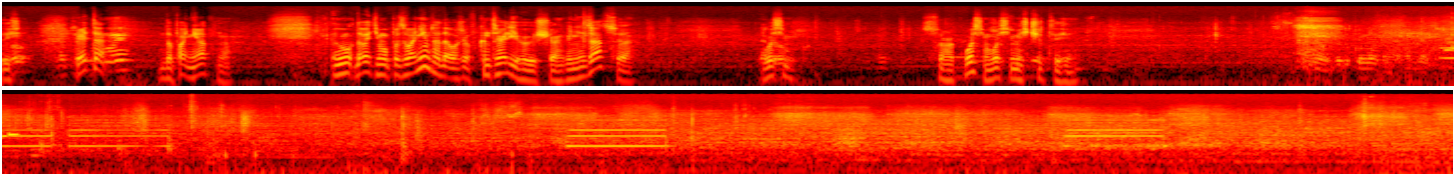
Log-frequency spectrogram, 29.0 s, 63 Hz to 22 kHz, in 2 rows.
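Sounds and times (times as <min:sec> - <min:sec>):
phone ringback tone beeps: 0:14.4 - 0:16.2.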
